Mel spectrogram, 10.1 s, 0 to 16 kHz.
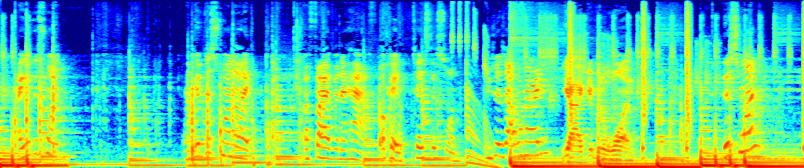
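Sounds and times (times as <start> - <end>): music with vocals and heavy bass: 5.3 - 10.0.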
